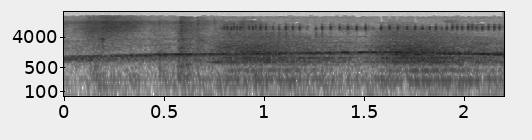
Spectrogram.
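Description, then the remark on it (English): A fire truck siren in Winnipeg wails steadily, its tone slowly climbing in pitch, with a thin high-pitched whine layered above it. Loud and continuous, with no voices. “Why are those fire trucks always in a fucking hurry?”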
